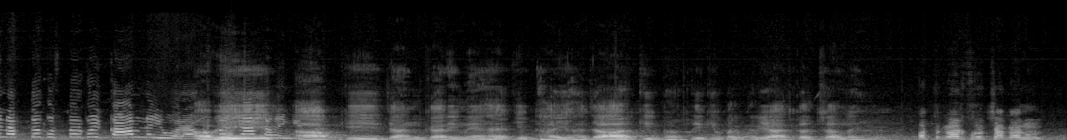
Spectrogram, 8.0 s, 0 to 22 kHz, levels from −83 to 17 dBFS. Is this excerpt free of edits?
no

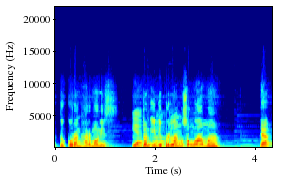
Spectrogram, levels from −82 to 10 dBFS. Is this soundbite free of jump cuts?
yes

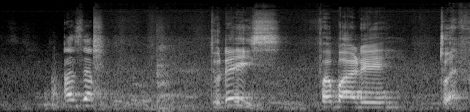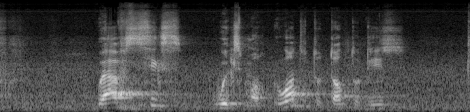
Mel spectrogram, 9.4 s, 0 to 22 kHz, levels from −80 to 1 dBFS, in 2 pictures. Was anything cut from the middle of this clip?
yes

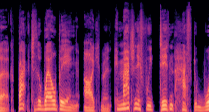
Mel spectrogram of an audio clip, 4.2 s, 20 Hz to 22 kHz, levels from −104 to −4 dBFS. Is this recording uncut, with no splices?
yes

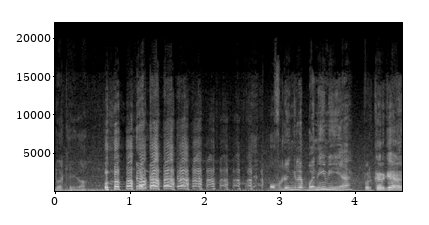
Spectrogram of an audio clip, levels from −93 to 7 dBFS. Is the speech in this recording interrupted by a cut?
yes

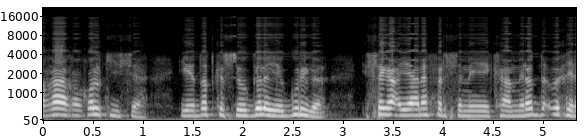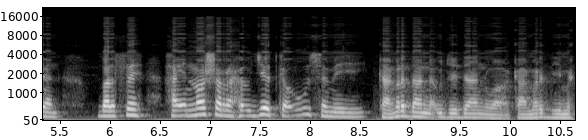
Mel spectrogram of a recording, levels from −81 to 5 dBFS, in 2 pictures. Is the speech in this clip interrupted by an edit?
no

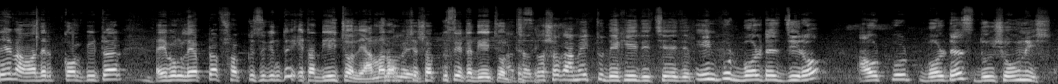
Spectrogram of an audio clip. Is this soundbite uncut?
yes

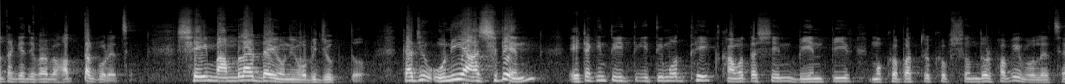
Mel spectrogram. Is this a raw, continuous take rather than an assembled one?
no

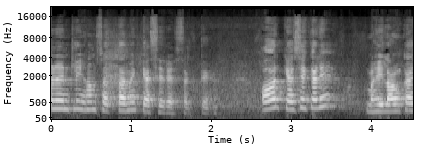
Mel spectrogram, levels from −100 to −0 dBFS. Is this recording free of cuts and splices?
yes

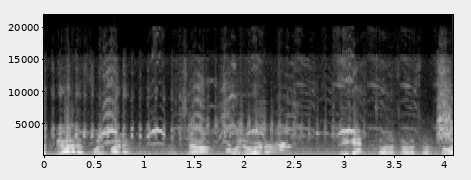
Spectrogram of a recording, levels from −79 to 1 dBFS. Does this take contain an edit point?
no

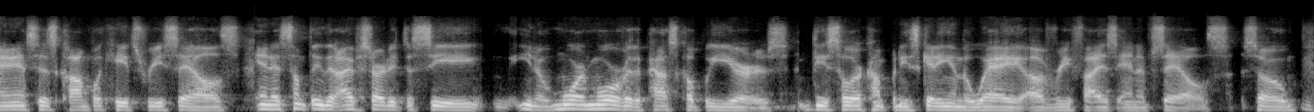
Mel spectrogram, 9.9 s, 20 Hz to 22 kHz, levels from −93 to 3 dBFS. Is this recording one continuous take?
no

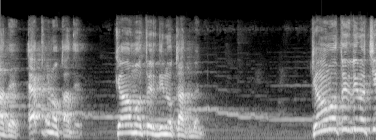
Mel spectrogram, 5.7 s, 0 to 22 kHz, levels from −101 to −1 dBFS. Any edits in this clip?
yes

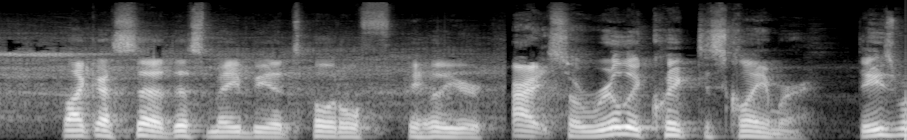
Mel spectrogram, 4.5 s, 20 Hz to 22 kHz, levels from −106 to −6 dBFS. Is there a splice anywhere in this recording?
yes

